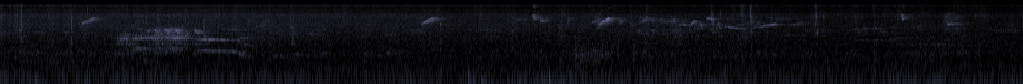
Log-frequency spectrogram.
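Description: Small birds chirping in short, high, rising chirps scattered throughout, with a louder, longer bird call about two seconds in.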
